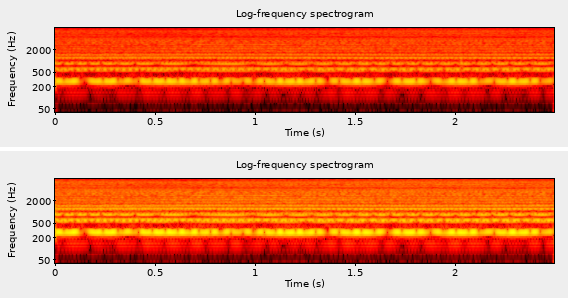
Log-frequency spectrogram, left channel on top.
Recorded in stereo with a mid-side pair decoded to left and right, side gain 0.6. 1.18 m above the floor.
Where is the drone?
25° right.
